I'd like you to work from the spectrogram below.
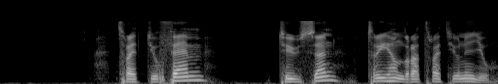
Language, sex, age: Swedish, male, 46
